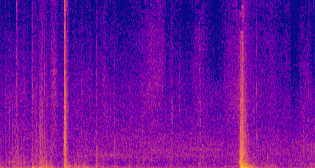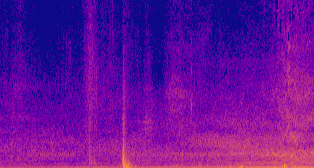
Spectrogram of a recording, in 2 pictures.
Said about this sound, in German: Also an das Geräusch müssen wir jetzt uns gewöhnen, gell? Von Auto vorbeifahren. Ja, aber das ist wirklich einfach passend. Du siehst jetzt gerade, wieso. Darum, wir bleiben am Strassenrand.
